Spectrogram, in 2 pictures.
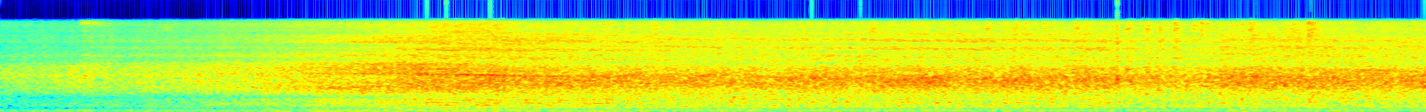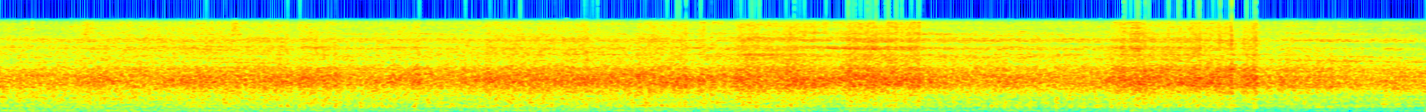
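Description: Train running on the rails, its noise building over the first four seconds and then holding loud and steady.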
